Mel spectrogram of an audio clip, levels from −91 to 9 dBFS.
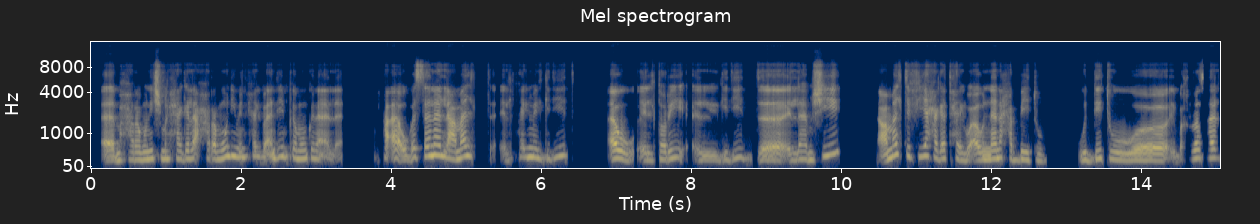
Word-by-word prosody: آآ 315 -1 +4
ما 165 - -3
حرمونيش 180 +3 0
من 195 0 -1
حاجة، 195 0 -4
لأ - - +2
حرموني 220 +7 -1
من 235 0 -3
حِلم 250 - -6
قديم 240 +2 -1
كان 215 -4 -4
ممكن 205 +1 -3
أقل - - -3 0.6
أحقّقه - - +4
بس 235 +1 -1
أنا 275 +2 +6
اللي 260 -6 +4
عملت 230 +8 +3 0.3
الحلم 240 - -4
الجديد 220 +5 -6 0.5
أو 200 -6 +6
الطريق 185 +7 -4
الجديد، 90 - -8 0.5
اللي 165 +5 -2
هامشِيه، 260 - +2 0.5
عملت 290 -2 +3
فيه 250 +2 -1
حاجات 205 -4 -1
حلوة 170 -4 -1
أو 85 - +3
إن 90 - +1
أنا 210 +2 +3
حبّيته 175 -5 -5 0.5
وادّيته 190 +4 -4 0.8
يبقى - - -10
خلاص 210 +2 -3
ده 215 0 +3
205 Hz, 145 wpm, -25 LUFS, 185-235 Hz, 0.8 s, أنا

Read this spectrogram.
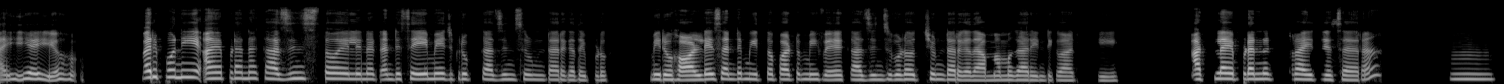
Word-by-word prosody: అయ్యయ్యో! 235 -2 0 0.8
మరి 320 +3 +8
పోనీ 335 -1 +2 0.2
ఆ - - +10
ఎప్పుడన్నా 280 0 -3
కజిన్స్‌తో 265 +2 0
యెళ్ళినట్టు 245 -2 -1
అంటే 245 +1 -3
సేమ్ 245 0 +3
ఏజ్ 245 - -4
గ్రూప్ 245 -1 -4
కజిన్స్ 230 0 -3
ఉంటారు 215 -1 -4
గదా 205 0 -4
ఇప్పుడు. 200 +1 -9 0.5
మీరు 230 -1 +3
హాలిడేస్ 215 +4 +5
అంటే 250 +2 -3
మీతో 240 0 -3
పాటు 235 0 +1
మీ 235 - 0
వేరె 210 +1 +2
కజిన్స్ 215 +1 -2
గూడా 230 +1 +1
వోచ్చుంటారు 225 -1 -2
గదా 195 0 +1
అమ్మమ్మ 200 +1 -4
గారింటికి 195 -1 -4
వాటికి. 185 -1 -9 0.9
అట్లా 265 +3 +4
ఎప్పుడన్నా 250 +1 +2 0.2
ట్రై 240 -1 +4 0.2
చేసారా? 215 0 -1 0.8
హ్మ్. 245 0 -5
235 Hz, 135 wpm, -25 LUFS, 210-250 Hz, 0.9 s, ఆ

